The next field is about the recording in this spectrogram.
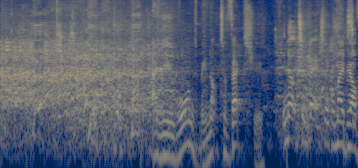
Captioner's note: laughter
